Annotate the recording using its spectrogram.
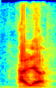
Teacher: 니은이 리을 앞에서 리을로 바뀜. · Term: 유음화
